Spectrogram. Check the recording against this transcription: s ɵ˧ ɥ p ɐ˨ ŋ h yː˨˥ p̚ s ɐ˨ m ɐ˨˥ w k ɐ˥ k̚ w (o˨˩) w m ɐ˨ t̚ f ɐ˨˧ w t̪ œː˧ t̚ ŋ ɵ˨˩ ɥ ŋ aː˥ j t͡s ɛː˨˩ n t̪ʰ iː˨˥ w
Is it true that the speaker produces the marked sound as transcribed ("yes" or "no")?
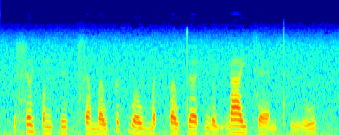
no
